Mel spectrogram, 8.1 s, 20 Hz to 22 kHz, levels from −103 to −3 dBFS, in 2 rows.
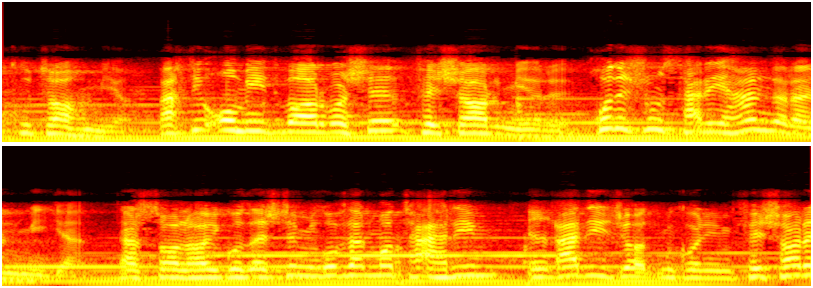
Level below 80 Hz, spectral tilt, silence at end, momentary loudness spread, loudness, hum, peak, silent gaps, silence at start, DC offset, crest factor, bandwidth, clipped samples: -30 dBFS; -8.5 dB/octave; 0 s; 8 LU; -17 LUFS; none; 0 dBFS; none; 0 s; under 0.1%; 16 dB; 6.8 kHz; under 0.1%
